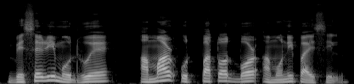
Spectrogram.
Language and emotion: Assamese, neutral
